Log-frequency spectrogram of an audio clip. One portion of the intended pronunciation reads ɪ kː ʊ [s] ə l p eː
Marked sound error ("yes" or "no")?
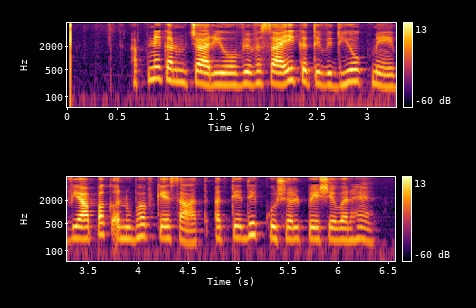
yes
